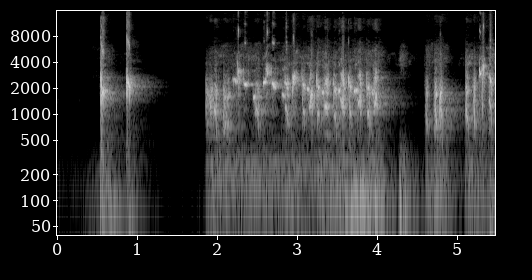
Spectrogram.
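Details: Female yellow-vented bulbul calling for a male: two sharp chirps, then a dense, jumbled stretch of scratchy chattering, then a few more broken bursts.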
